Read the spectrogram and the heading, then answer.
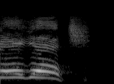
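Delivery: very high Dallas drawl, name stretched to two syllables. Retelling how fans stretch one syllable into two: imitating a two-syllable Dallas drawl. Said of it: "make it two".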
